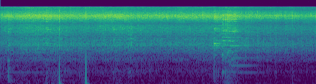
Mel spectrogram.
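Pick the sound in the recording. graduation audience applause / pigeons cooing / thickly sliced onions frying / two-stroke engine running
thickly sliced onions frying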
